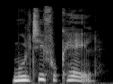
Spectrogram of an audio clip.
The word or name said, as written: multifokal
